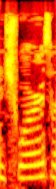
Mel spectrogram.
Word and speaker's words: Schwarz: I just found out that the conductor of the Seattle Symphony, his name is the same as mine, Schwarz without the T, S-C-H-W-A-R-Z, Schwarz. It rhymes with s'mores, remember?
